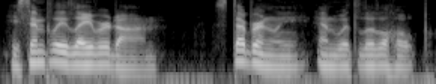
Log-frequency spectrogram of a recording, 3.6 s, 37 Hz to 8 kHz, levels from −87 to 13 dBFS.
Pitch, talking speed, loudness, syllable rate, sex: 120 Hz, 150 wpm, -18 LUFS, 5.0 syllables/s, male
